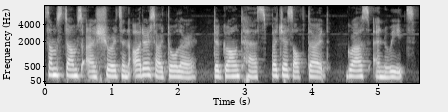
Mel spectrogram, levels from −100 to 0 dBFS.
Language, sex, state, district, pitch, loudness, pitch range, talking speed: English, female, Mizoram, Aizawl, 180 Hz, -14 LUFS, 165-195 Hz, 150 wpm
